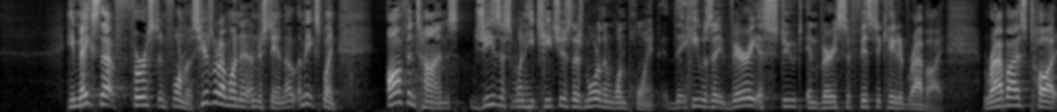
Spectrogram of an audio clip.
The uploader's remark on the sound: Recorded live on 10/14/18 at The Fellowship.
